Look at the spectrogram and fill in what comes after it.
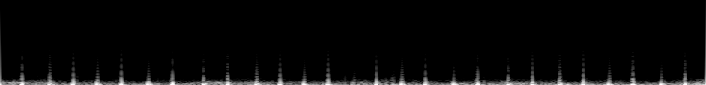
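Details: ASMR recording of soothing heartbeats: steady, regular low thumping over a soft constant hum; normal heartbeat.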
